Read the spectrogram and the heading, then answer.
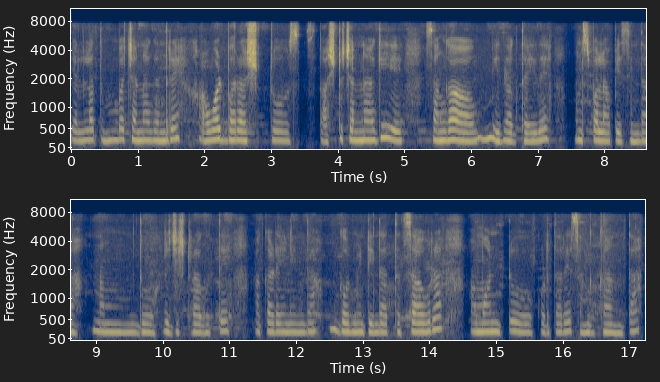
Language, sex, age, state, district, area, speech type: Kannada, female, 45-60, Karnataka, Bangalore Rural, rural, spontaneous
